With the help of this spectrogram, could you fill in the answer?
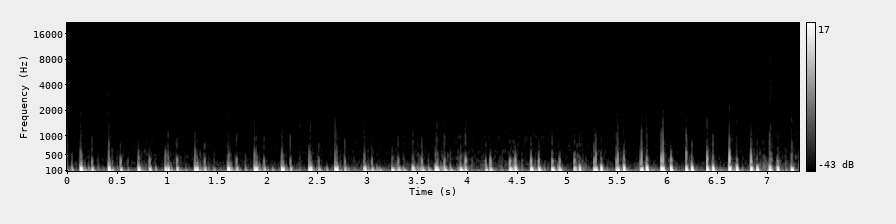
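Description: A small, solid, round black smart speaker made of fabric-covered plastic with a mesh fabric surface is held in one hand and tapped and scratched with the fingertips and nails of the other. About forty-six quick, dull, low-pitched taps follow one another in a steady stream, each dying away almost at once with no ring.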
